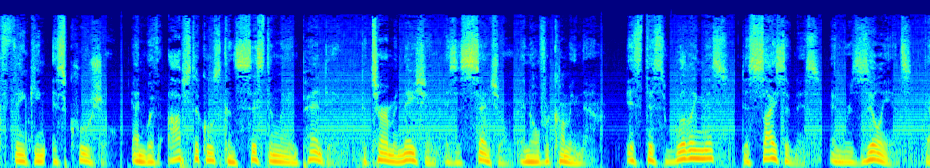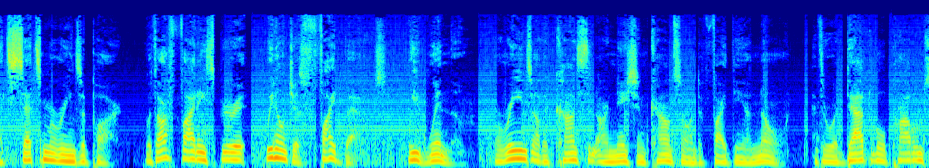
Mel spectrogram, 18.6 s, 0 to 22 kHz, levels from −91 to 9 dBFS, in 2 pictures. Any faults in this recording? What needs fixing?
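Computer activity noise runs through the whole speech recording. Load changes in the processor and peripherals are shifting the audio circuit's shared ground, leaving a buzzing pulse at roughly 100 per second, sitting about 20 dB below the speech and following the computer's workload rather than the talking. To prevent it, record through an external or galvanically isolated audio interface, or add a ground-loop isolator, so the signal path no longer shares the computer's noisy ground.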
